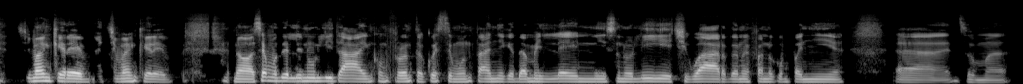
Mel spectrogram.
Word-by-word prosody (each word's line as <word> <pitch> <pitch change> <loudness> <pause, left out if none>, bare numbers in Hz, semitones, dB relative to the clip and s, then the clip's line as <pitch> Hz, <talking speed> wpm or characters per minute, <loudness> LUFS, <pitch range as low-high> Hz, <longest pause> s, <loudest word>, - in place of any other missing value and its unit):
Ci 145 - -10
mancherebbe, 140 -6 +5
ci 135 - -6
mancherebbe. 135 -5 -1 0.6
No, 130 -2 +4
siamo 170 +5 +3
delle 155 -1 +2
nullità 150 -2 +2
in 130 0 -2
confronto 140 -1 -2
a - - -5
queste 135 +1 -4
montagne 135 +1 -2
che 130 -1 -4
da 125 0 +1
millenni 130 0 -1
sono 130 0 -1
lì 140 +1 -1
e - - -4
ci 125 +1 -3
guardano 125 0 +1
e - - -3
fanno 125 0 -5
compagnie, 120 -1 -5 0.5
ehm, 105 -2 -7
insomma 100 -9 -13
130 Hz, 150 wpm, -21 LUFS, 125-140 Hz, 0.6 s, mancherebbe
